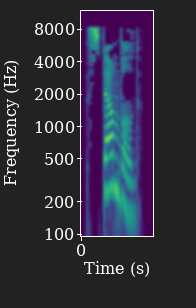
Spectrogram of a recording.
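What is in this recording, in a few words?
"stumbled", English, uk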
